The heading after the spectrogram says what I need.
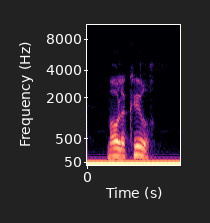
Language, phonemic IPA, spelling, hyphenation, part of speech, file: Dutch, /ˌmoː.ləˈky.lə/, molecule, mo‧le‧cu‧le, noun, Nl-molecule.ogg
- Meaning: alternative form of molecuul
